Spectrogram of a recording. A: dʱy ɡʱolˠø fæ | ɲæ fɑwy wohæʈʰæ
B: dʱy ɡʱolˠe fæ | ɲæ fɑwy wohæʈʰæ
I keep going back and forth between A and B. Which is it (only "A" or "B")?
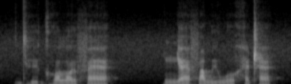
A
